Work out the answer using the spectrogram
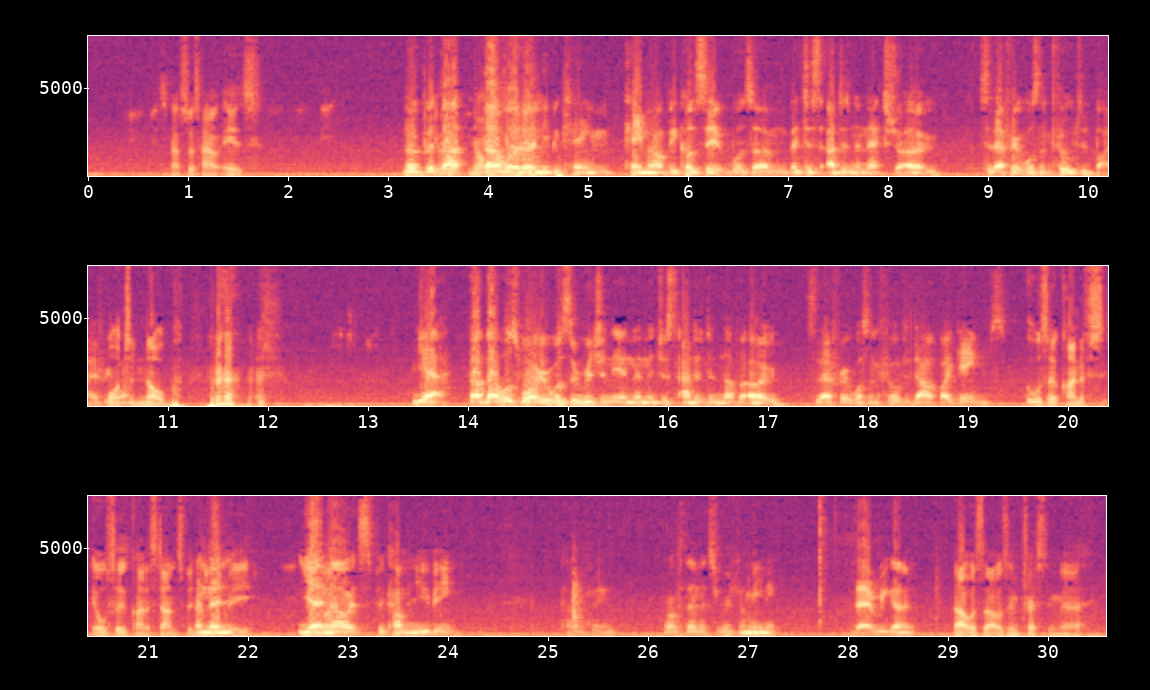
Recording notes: Sorry about the poor quality, we've got some better recording software for all subsequent podcasts.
